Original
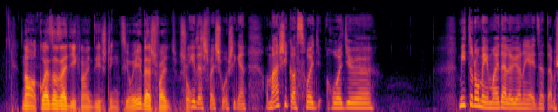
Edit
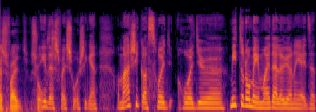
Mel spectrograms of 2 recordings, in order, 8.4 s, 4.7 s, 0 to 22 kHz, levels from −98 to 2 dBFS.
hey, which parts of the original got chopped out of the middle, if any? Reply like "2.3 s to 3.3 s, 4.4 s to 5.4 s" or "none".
5.6 s to 6.8 s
